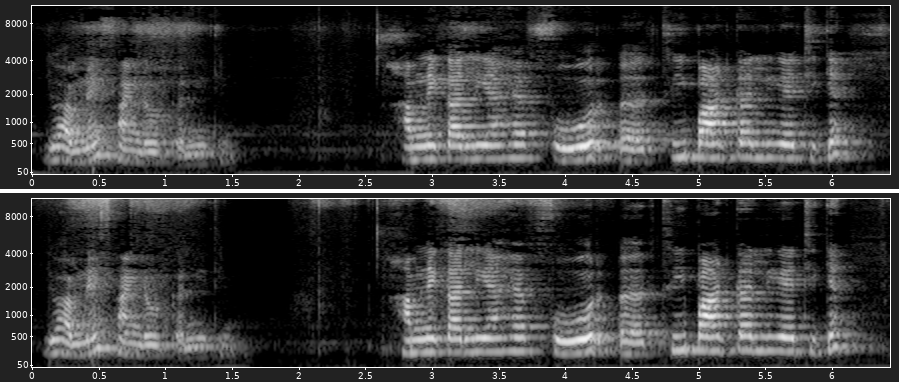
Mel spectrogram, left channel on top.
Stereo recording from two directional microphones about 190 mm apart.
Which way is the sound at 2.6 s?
30° right (ahead or behind).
